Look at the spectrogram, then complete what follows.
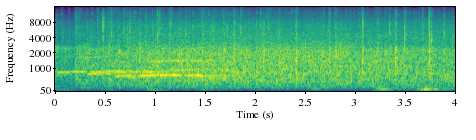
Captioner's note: applause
